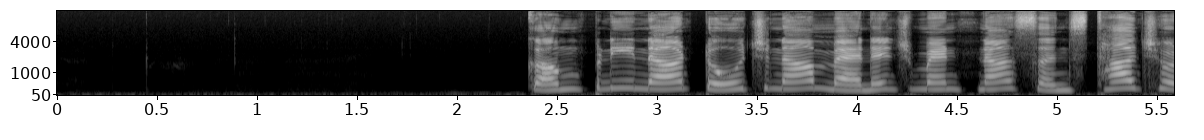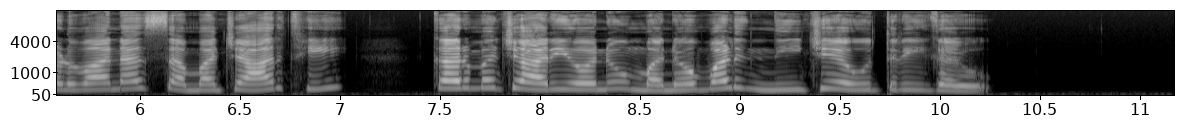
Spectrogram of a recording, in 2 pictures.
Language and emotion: Gujarati, sad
